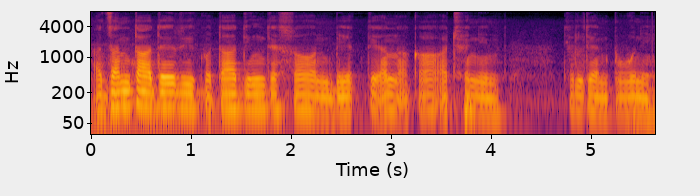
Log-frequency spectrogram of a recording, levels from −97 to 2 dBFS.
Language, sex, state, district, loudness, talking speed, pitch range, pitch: Mizo, male, Mizoram, Aizawl, -21 LUFS, 225 wpm, 85-100 Hz, 90 Hz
